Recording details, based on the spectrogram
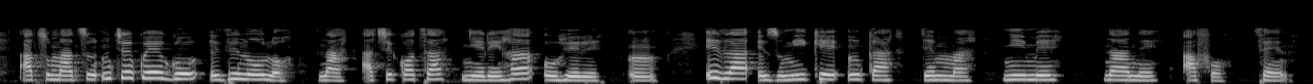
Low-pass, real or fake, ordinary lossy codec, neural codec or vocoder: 5.4 kHz; real; none; none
